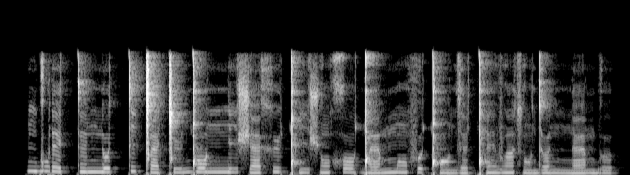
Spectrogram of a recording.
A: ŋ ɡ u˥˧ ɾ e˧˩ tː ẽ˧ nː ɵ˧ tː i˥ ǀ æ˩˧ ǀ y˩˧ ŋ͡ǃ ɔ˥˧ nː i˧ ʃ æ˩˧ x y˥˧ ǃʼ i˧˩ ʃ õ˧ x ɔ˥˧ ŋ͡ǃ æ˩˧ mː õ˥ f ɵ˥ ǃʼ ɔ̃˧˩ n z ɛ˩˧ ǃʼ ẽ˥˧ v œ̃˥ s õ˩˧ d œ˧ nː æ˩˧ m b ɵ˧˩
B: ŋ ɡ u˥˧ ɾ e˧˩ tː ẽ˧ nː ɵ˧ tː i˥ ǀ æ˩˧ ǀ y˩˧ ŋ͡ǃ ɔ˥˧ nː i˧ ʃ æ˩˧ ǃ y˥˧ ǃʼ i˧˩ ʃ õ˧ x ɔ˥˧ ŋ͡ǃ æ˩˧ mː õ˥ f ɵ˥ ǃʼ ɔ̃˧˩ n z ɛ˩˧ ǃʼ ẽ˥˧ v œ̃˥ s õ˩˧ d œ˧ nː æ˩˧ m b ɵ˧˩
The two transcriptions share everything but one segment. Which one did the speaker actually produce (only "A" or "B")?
A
